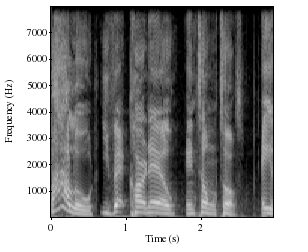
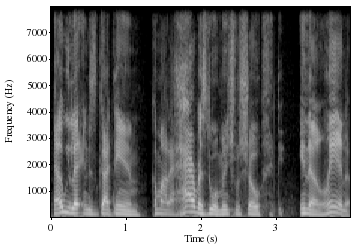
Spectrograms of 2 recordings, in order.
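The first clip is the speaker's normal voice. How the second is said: normal talking voice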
